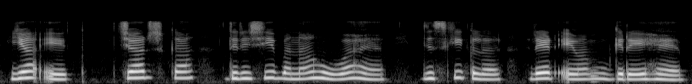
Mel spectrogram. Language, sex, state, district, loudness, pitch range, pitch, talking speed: Hindi, female, Jharkhand, Garhwa, -15 LUFS, 240-285 Hz, 265 Hz, 120 wpm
